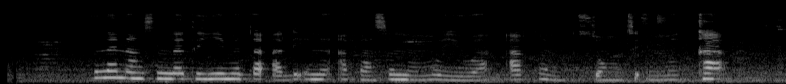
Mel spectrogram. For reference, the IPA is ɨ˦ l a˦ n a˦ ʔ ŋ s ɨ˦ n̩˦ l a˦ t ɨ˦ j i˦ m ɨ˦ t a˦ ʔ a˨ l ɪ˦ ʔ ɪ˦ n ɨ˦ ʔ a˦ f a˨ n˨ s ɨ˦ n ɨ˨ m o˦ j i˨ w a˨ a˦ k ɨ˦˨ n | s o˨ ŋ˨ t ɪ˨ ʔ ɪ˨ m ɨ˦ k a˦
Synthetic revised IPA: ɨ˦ l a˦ n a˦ ŋ s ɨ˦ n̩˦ l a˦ t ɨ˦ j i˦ m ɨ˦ t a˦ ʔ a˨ l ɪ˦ ʔ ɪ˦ n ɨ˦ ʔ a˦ f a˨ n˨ s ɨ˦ n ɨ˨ m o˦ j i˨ w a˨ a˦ k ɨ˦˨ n | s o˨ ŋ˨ t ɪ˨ ʔ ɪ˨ m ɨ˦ k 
